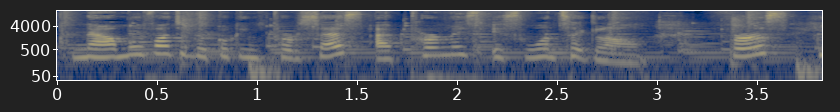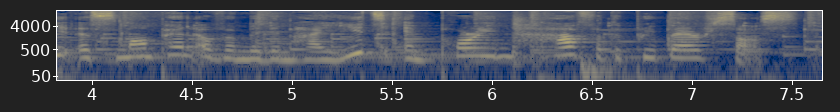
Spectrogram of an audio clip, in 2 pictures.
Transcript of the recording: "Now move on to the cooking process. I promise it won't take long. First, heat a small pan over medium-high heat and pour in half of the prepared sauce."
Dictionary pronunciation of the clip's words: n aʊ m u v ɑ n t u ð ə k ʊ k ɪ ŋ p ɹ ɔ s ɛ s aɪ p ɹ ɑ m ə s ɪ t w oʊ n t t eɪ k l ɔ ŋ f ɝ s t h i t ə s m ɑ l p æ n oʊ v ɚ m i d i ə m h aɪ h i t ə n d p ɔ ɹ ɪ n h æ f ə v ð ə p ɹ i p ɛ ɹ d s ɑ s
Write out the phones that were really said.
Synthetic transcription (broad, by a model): n aʊ m u v ɑ n t u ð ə k ʊ k ɪ ŋ p ɹ ɔ s ɛ s aɪ p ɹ m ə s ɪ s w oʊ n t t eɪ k l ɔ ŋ f ɝ s t h i t ə s m ɑ l p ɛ n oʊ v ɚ m i d i ə m h aɪ h i t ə n p ɔ ɹ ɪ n h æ f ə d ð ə p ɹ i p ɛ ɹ s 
